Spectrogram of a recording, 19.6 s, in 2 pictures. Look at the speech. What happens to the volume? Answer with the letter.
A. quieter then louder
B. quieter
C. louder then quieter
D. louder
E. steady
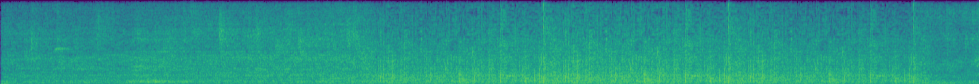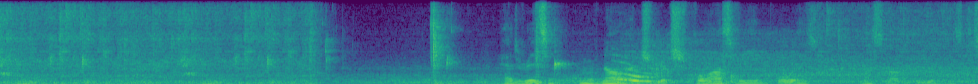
B.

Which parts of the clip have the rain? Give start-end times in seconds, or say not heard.
0.0-19.5.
